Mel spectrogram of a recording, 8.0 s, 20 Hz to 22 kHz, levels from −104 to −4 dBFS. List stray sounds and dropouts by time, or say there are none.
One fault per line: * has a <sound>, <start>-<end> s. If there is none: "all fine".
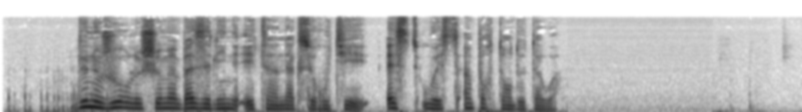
all fine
